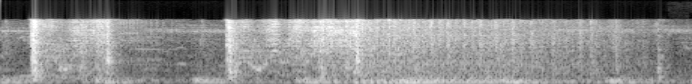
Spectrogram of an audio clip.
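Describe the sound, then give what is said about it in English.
The engine of a little yellow Bug car with a dead battery cranks repeatedly with a rough, sputtering whir and sharp clicks. It struggles but never catches, fairly loud for several seconds. “Not only are you surrounded by vendors, but your car ain't got no juice.”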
